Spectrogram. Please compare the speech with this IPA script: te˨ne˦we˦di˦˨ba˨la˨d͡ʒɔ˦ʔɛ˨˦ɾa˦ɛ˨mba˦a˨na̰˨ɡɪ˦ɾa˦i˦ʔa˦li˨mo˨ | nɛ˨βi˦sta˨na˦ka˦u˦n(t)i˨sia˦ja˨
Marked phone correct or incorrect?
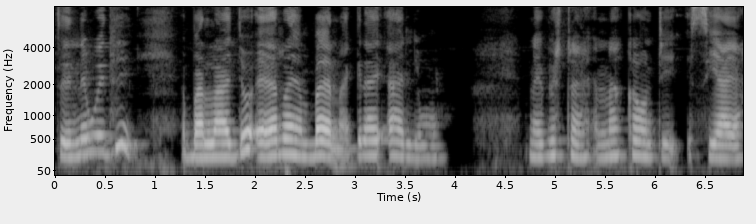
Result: correct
